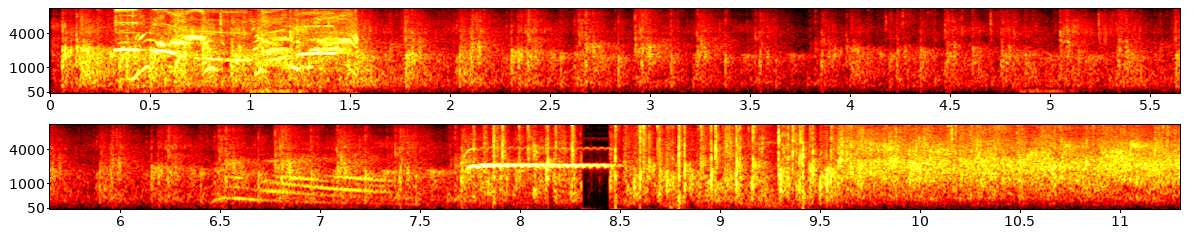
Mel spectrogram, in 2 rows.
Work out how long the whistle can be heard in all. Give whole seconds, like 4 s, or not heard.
3 s.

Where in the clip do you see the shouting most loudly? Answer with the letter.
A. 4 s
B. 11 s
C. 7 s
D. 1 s
D.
